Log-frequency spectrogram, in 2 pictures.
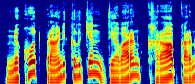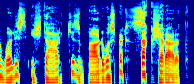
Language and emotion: Kashmiri, angry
